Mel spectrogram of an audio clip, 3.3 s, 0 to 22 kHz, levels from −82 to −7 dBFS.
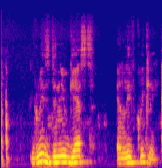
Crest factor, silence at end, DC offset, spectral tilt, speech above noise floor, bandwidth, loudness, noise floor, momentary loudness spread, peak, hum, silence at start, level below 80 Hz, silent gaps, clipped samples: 12 dB; 0 s; under 0.1%; -7.5 dB/octave; 22 dB; 12 kHz; -14 LUFS; -35 dBFS; 15 LU; -2 dBFS; none; 0 s; -50 dBFS; none; under 0.1%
